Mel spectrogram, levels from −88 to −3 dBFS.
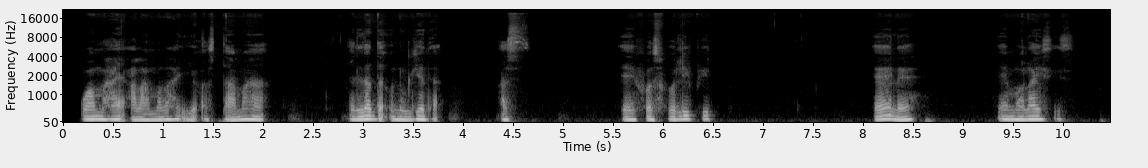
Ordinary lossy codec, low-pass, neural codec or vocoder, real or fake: none; 19.8 kHz; none; real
